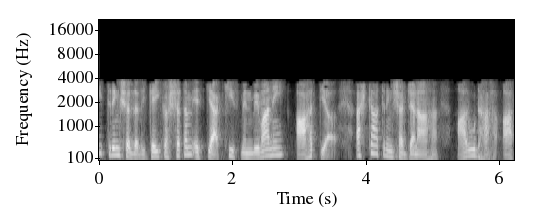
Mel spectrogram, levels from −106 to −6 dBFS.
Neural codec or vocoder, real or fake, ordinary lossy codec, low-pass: codec, 16 kHz, 0.3 kbps, FocalCodec; fake; MP3, 24 kbps; 3.6 kHz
